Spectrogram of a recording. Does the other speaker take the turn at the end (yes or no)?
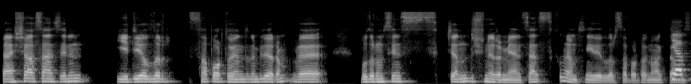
yes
